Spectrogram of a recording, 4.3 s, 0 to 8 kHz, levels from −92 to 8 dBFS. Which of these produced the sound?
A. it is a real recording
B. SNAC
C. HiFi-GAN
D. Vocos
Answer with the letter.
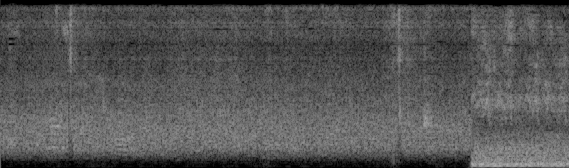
D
